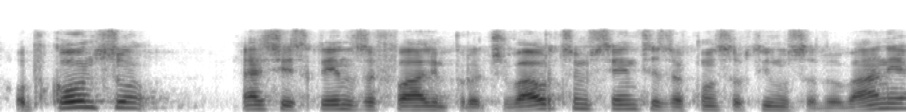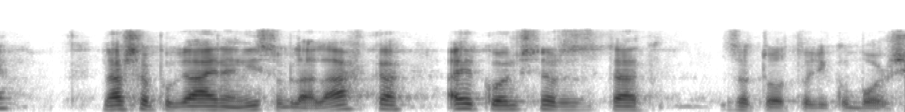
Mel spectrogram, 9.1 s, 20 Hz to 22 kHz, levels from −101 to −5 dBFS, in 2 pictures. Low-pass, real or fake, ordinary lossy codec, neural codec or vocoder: 7.2 kHz; fake; none; codec, 16 kHz, 4.8 kbps, FACodec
